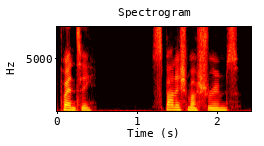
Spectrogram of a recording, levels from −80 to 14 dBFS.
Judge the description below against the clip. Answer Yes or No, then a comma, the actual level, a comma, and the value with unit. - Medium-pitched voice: No, high, 195 Hz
